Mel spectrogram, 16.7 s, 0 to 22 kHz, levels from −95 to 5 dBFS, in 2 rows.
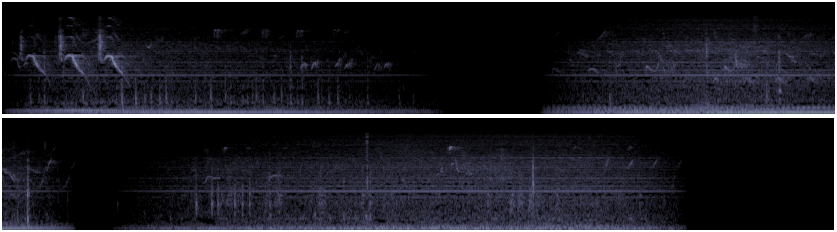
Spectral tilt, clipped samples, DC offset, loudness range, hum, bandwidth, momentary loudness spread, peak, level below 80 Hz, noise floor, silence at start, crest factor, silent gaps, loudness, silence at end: -3.5 dB/octave; under 0.1%; under 0.1%; 12 LU; none; 13.5 kHz; 19 LU; -30 dBFS; -58 dBFS; -73 dBFS; 0.05 s; 24 dB; 4.42-5.37 s, 9.07-9.42 s; -51 LUFS; 1.5 s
